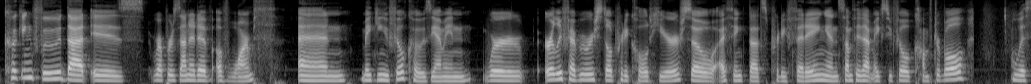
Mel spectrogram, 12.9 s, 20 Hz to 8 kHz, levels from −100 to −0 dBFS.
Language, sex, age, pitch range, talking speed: English, female, 20-39, 160-185 Hz, 165 wpm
